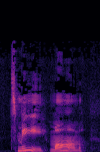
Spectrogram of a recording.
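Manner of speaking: nervous voice. A mother answering her son Chase, who doesn't recognize her in hospital, nervous voice. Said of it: "she says in a nervous voice".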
